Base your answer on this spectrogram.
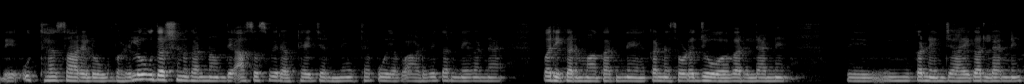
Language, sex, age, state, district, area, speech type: Dogri, female, 45-60, Jammu and Kashmir, Samba, rural, spontaneous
